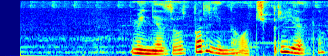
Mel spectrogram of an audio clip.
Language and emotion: Russian, positive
